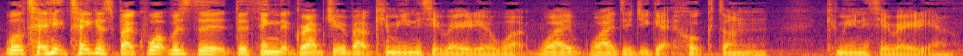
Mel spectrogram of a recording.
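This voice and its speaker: A man's voice: mid-range voice, brisk. An Australian man hosting a casual interview podcast from a radio studio.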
